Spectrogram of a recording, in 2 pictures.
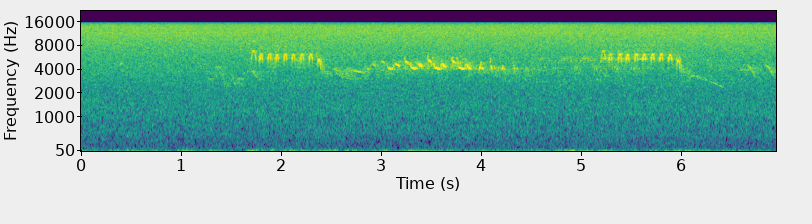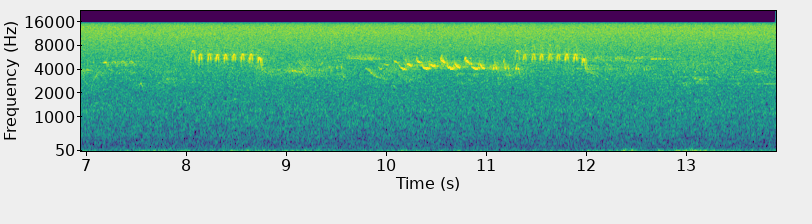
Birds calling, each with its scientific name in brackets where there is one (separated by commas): Red-breasted Nuthatch (Sitta canadensis), Yellow-rumped Warbler (Setophaga coronata), Mountain Chickadee (Poecile gambeli), Green-tailed Towhee (Pipilo chlorurus)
